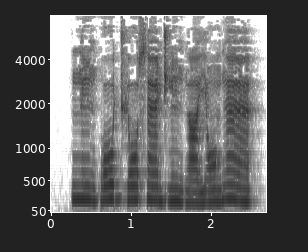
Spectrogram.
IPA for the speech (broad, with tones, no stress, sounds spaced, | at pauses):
n ĩ˨ ɡ͡b o˨˦ d͡ʒ o˧ s ɛ̃˧ d͡ʒ ĩ˨ ɡ ã˨ j ɔ̃˨˦ ɡ ɛ̃˦˨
